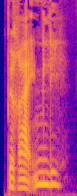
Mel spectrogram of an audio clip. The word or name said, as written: beregnelig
